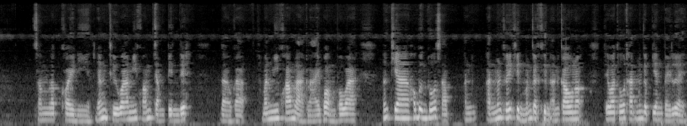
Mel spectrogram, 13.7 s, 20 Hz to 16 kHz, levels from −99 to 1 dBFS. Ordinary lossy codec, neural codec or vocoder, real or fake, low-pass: AAC, 48 kbps; none; real; 14.4 kHz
